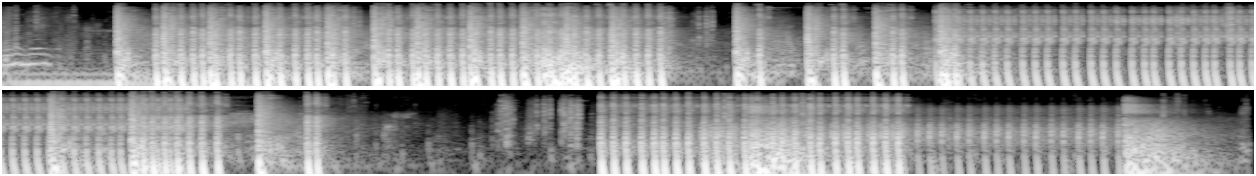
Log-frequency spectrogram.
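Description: Dense automatic gunfire from a PUBG Mobile match in Bluehole mode, long rapid bursts broken by short pauses and a near-silent lull, with voices talking over the shooting.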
